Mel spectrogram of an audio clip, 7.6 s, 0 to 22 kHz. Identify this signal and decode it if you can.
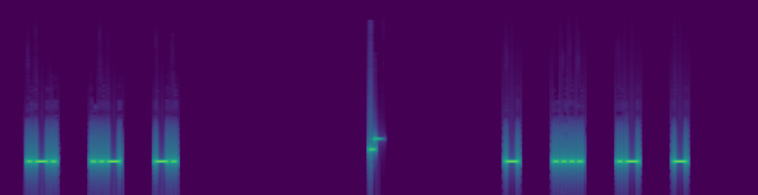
Morse code, heard as a keyed tone, about 30 wpm, spaced as for 17 wpm, 700 Hz. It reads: RUN THAT
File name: course / 30:10wpm / 115 Lesson 19f - Letter w - Words 30wpm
